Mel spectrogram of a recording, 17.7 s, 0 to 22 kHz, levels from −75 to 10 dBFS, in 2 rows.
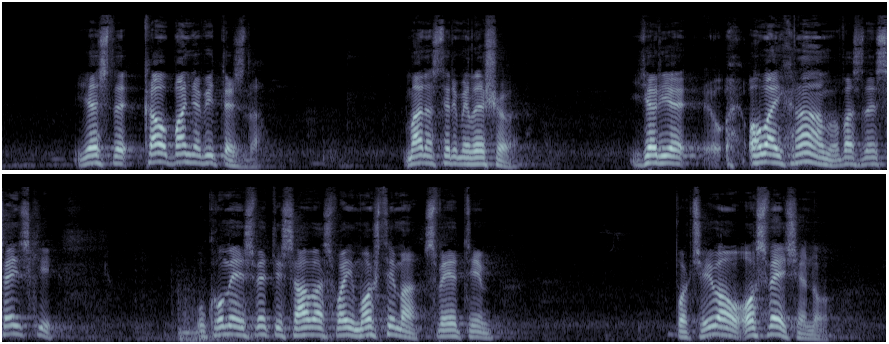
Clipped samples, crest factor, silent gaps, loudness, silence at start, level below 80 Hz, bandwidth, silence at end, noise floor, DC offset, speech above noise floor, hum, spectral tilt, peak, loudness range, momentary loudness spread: under 0.1%; 18 dB; none; -17 LUFS; 0.75 s; -54 dBFS; 16 kHz; 0.6 s; -55 dBFS; under 0.1%; 37 dB; none; -4.5 dB/octave; -2 dBFS; 5 LU; 16 LU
